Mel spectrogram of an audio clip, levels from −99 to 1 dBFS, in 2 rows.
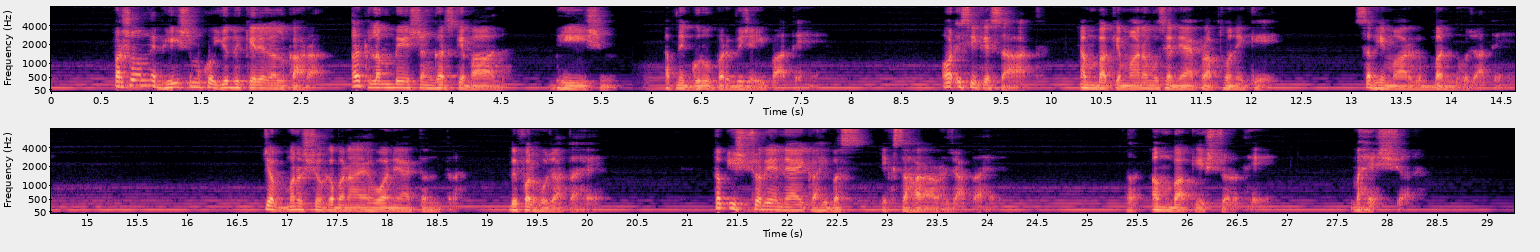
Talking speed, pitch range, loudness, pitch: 135 wpm, 95-115 Hz, -21 LUFS, 115 Hz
